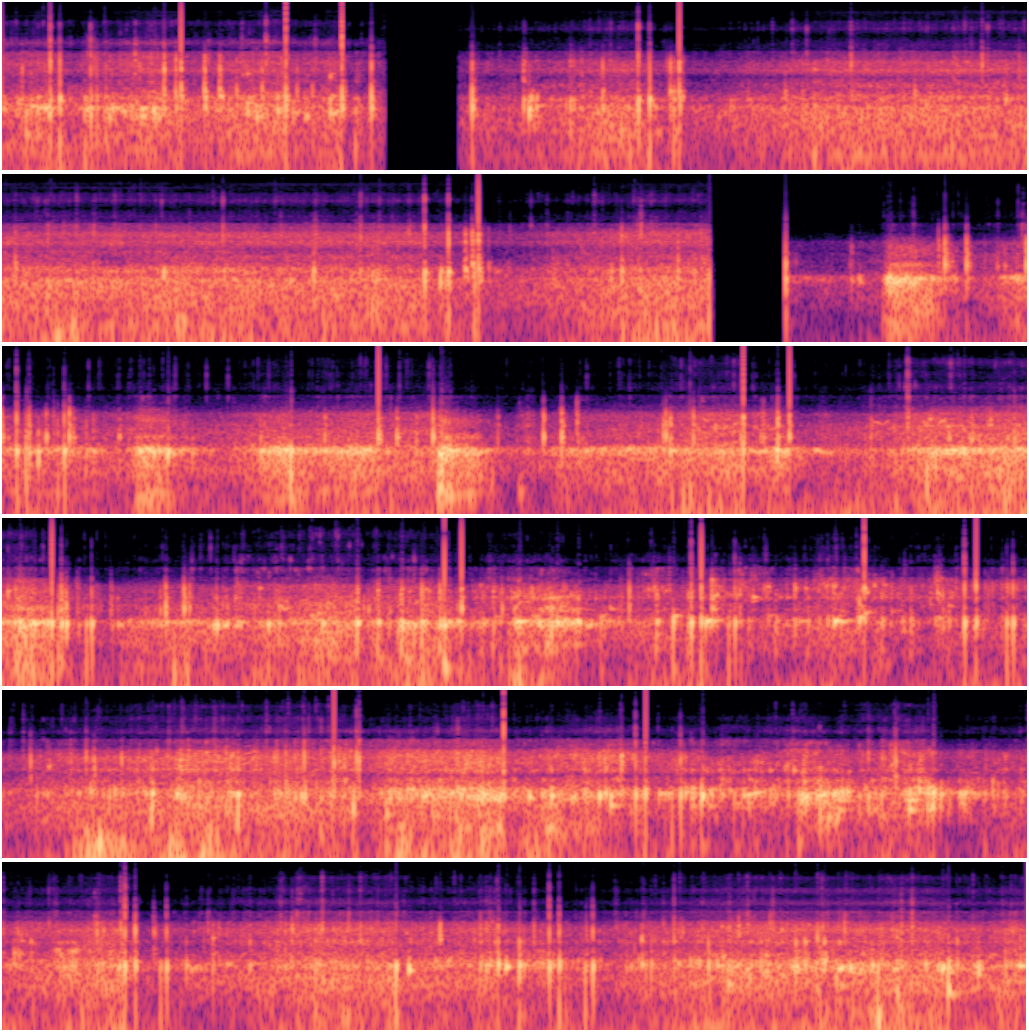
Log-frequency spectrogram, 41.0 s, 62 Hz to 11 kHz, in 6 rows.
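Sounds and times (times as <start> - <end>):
water sloshing and gurgling: 0.0 - 40.9.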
